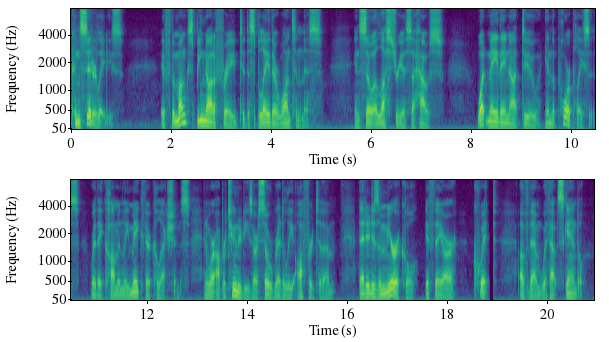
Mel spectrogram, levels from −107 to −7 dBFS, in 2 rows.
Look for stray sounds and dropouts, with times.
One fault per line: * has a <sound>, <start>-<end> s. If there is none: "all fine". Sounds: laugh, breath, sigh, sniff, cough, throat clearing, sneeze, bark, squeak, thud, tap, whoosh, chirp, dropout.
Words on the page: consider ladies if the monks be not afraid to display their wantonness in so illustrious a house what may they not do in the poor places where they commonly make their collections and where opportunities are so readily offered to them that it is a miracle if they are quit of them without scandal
* has a dropout, 18.8-18.9 s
